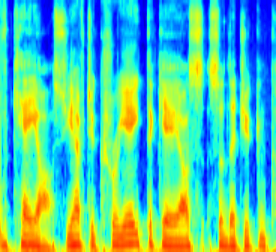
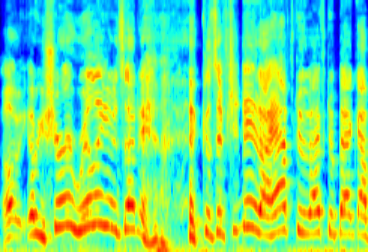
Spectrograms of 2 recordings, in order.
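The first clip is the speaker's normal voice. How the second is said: high, laughing mock disbelief; mock imitation; 13 semitones higher than usual. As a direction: squeak it out, half laughing. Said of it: "he's like".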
